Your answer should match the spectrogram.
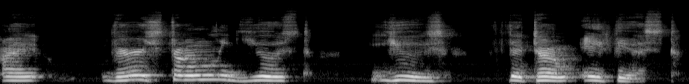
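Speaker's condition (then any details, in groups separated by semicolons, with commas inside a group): Traumatic brain injury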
